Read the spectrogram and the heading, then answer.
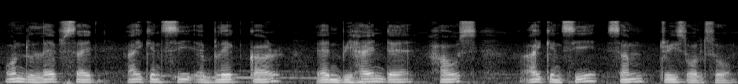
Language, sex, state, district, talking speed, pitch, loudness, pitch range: English, male, Arunachal Pradesh, Lower Dibang Valley, 160 wpm, 115 Hz, -18 LUFS, 110-120 Hz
